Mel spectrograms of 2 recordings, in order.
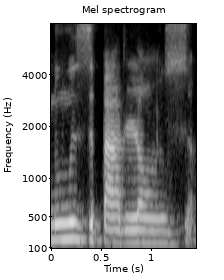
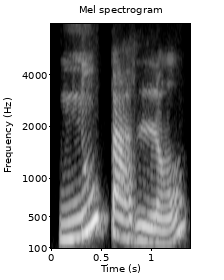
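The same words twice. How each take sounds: First: The final s of parlons is pronounced. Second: The final s of parlons is silent. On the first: The speaker calls it wrong. "I'm not saying nous parlons. No" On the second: The speaker calls it right. "S towards the end is not pronounced"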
